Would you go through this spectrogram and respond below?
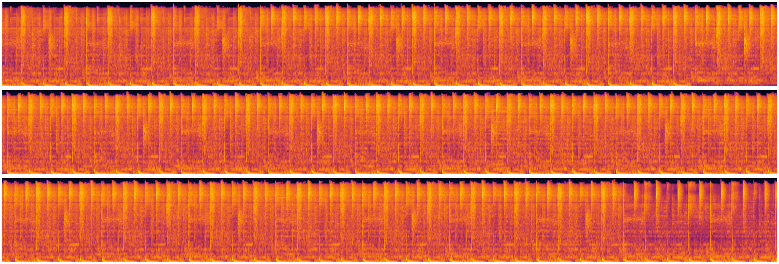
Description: Two raw, distinctive, ultra-dry dancefloor slammers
